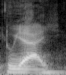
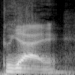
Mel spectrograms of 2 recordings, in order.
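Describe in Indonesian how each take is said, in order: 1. Konsonan tengah itu bunyi y. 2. Konsonan tengah itu bunyi y.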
